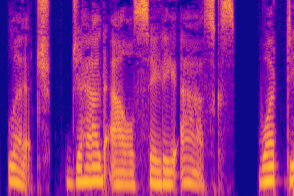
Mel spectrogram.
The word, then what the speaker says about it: Lich: Zekindo asks, Lich or Lick? I used to think it was one way, then found out it was the other. In my head, I still pronounce it wrong due to habit. This was answered by Yashual below this post, but it's still a #Ask Joker. So, Lich.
